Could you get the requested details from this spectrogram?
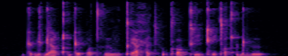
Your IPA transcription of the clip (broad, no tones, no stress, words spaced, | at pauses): ʈɵɖɯɖɛ qʼɵʈupɔt̪ʰɯ vukʼɛħɯ t͡sʼukʼɔ kʼikʼi tʼuqʼɵɖʱɯ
